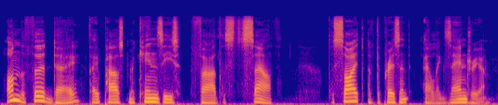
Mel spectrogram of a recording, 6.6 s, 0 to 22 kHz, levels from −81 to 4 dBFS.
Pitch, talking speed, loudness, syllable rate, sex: 115 Hz, 125 wpm, -19 LUFS, 4.3 syllables/s, male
